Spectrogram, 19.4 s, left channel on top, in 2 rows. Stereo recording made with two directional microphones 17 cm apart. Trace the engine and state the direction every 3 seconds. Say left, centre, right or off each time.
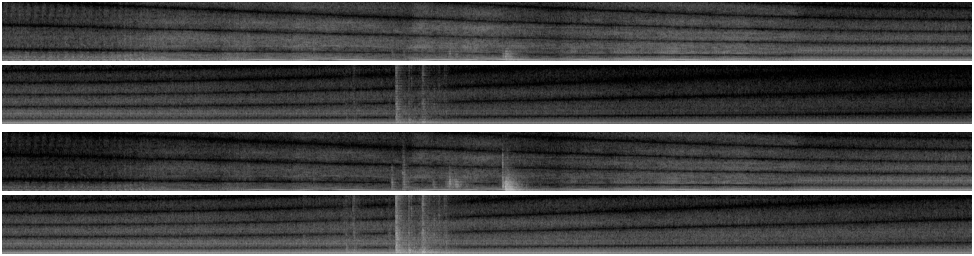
left, left, left, centre, right, right, right.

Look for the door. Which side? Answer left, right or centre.
right.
